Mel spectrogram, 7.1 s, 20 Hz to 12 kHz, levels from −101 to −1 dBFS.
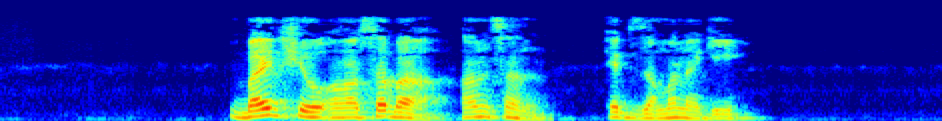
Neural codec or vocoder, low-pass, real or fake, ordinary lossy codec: codec, 16 kHz, 4 kbps, FunCodec, trained on LibriTTS, 50 frames a second; 7.2 kHz; fake; MP3, 32 kbps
